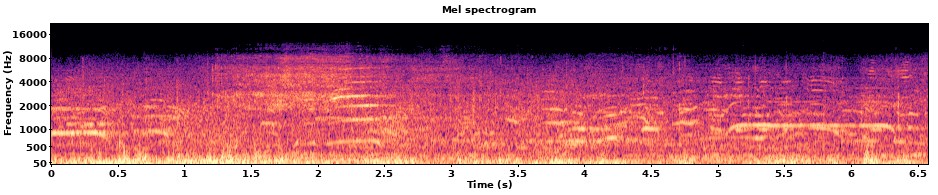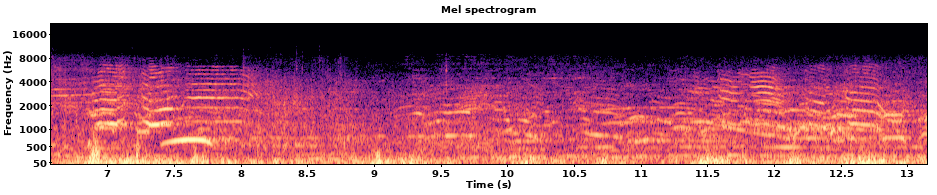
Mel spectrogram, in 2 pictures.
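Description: Bicycle tyres crunch over a dirt trail.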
